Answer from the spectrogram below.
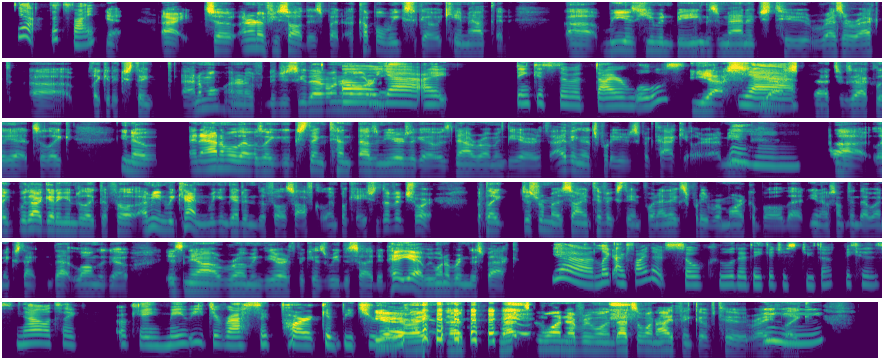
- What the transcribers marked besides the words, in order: tapping; laugh
- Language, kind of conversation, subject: English, unstructured, What kinds of news stories spark your curiosity and make you want to learn more?
- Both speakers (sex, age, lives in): female, 20-24, United States; male, 35-39, United States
